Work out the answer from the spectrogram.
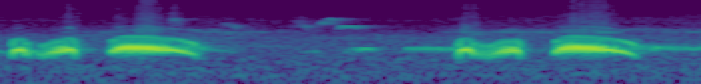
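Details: A spotted dove acting as a decoy to provoke rival males repeats a two-part phrase twice: a wavering double coo then a full, drawn-out descending croon, with a faint steady hum between phrases.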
